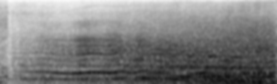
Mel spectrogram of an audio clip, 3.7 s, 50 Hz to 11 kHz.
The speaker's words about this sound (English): The cars race neck and neck. The speedometer breaches 100. A beefy, ringed hand shifts the gear stick.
